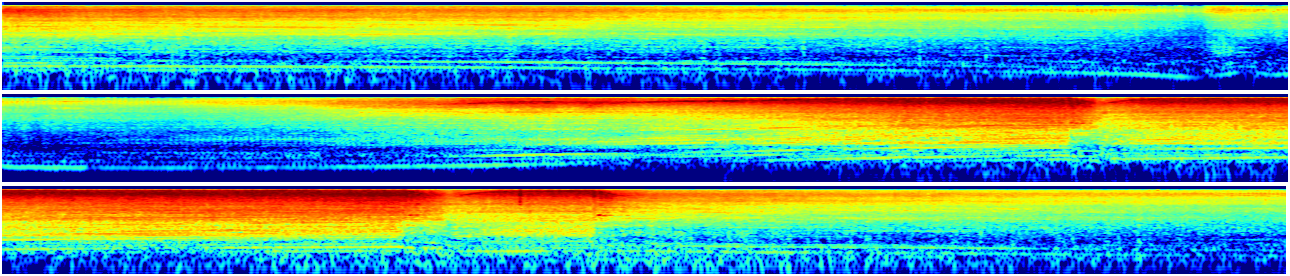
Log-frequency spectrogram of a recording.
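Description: Subaru Impreza's flat-four engine heard from a front-bumper camera at track speed: the engine note falls as the car slows for about the first third, then climbs hard under acceleration, broken twice by short gear changes, and eases off again near the end. A loud rush of wind and road noise rises with the acceleration.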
